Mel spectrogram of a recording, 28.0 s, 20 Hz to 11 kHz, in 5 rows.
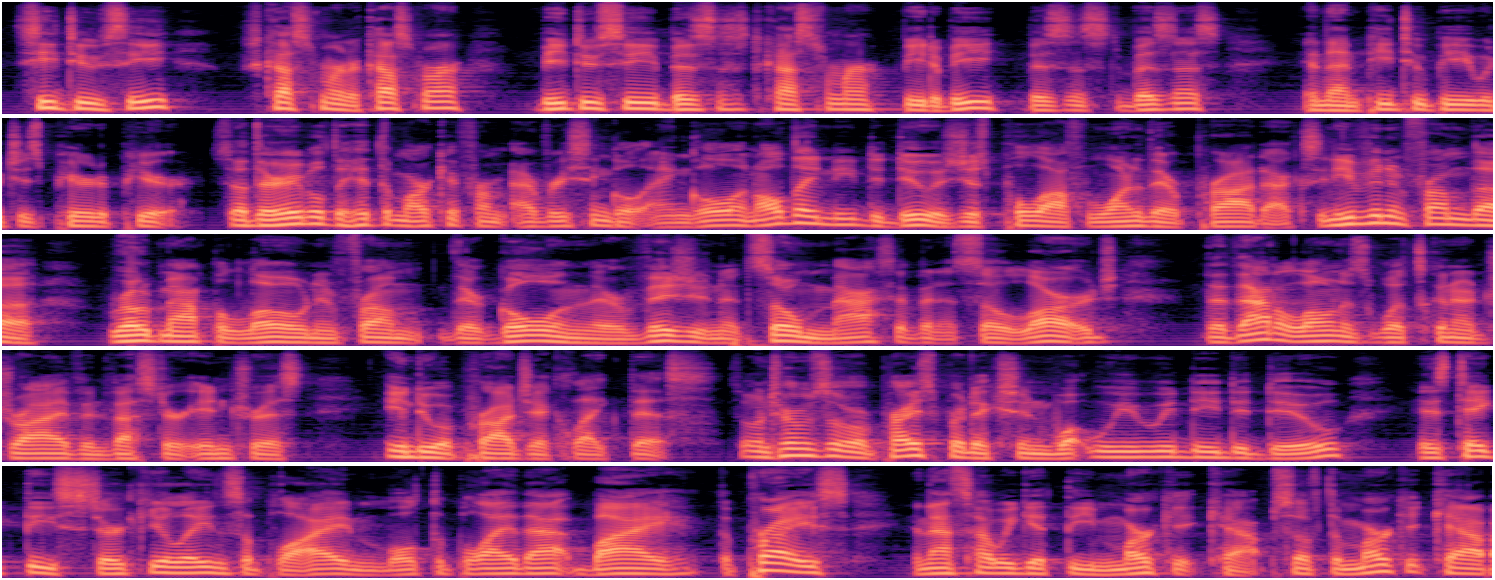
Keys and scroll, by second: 6.3 alt+q.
